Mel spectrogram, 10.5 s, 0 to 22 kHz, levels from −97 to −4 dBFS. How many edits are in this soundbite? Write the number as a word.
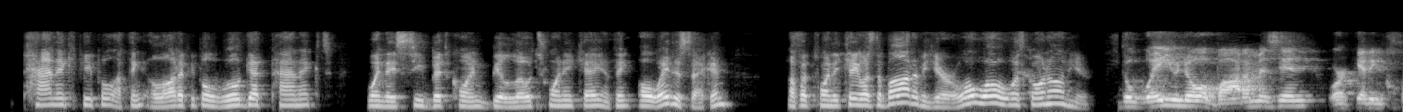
one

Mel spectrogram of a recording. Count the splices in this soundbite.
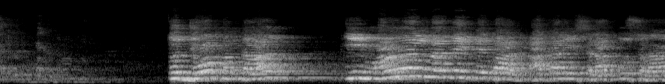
zero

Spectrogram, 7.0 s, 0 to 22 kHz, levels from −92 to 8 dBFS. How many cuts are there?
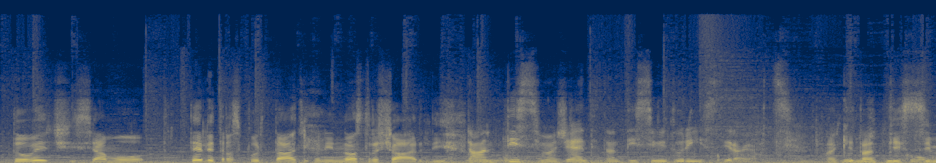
one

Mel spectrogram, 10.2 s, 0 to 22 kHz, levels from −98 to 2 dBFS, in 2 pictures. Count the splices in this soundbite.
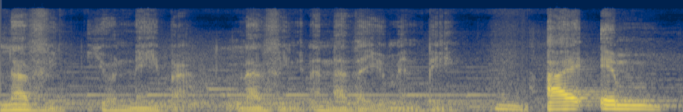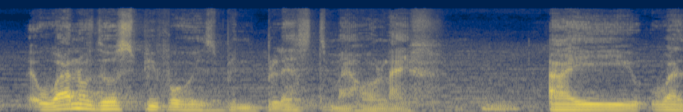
one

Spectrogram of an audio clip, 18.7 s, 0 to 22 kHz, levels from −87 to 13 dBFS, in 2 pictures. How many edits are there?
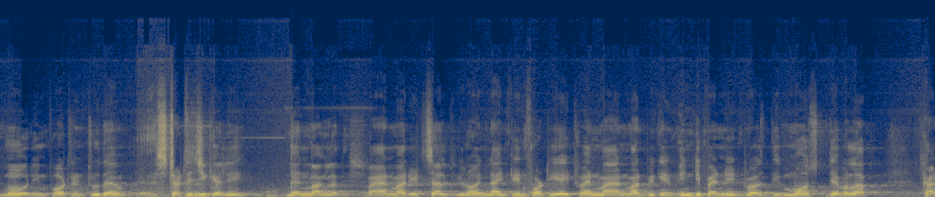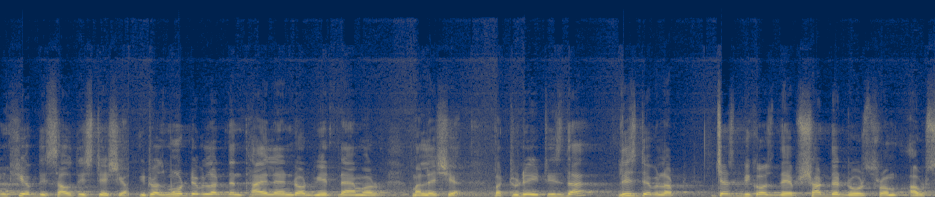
four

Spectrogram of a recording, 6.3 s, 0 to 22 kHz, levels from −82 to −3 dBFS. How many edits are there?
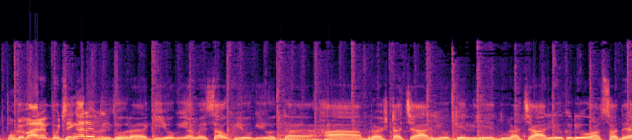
one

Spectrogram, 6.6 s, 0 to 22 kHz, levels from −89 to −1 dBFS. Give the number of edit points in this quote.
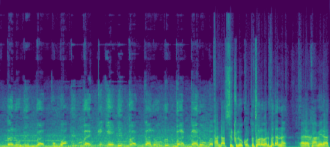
zero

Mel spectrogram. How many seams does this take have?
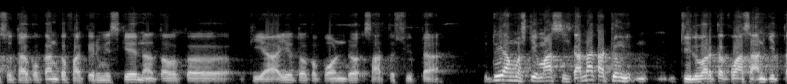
zero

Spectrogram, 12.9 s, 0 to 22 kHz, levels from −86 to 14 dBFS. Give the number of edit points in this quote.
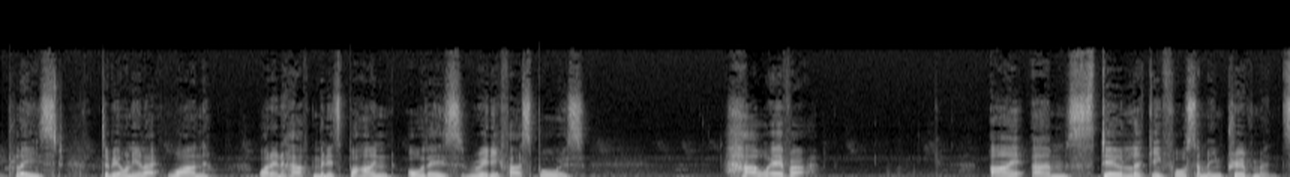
zero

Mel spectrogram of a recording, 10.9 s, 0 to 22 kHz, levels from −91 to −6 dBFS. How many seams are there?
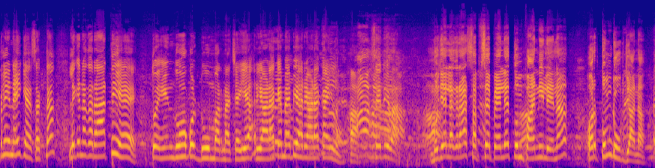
one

